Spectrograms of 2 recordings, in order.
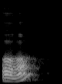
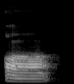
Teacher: लेकिन कितना ज्यादा? जितना समय ह्रस्व स्वर को बोलने में लगता है उससे लगभग दुगना · तो पहला है ह्रस्व स्वर, जिन्हें बोलने में कम समय लगता है। दूसरा है दीर्घ स्वर, जिन्हें बोलने में ज्यादा समय लगता है।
